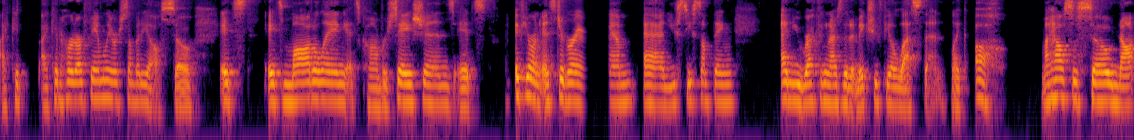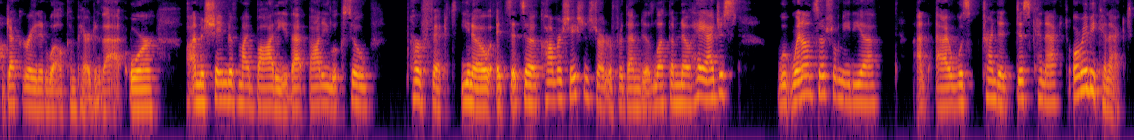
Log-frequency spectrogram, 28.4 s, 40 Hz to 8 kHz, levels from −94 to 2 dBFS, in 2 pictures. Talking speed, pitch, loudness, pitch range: 185 wpm, 170 Hz, -24 LUFS, 155-180 Hz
